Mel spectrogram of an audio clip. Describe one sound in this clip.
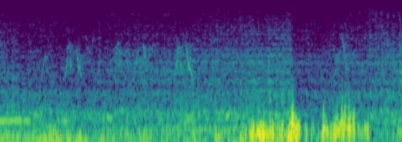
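Motorbike engines hum as they ride toward the listener.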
